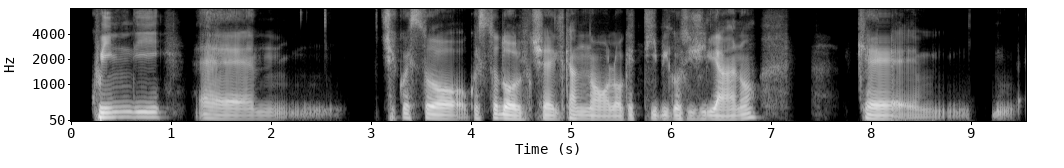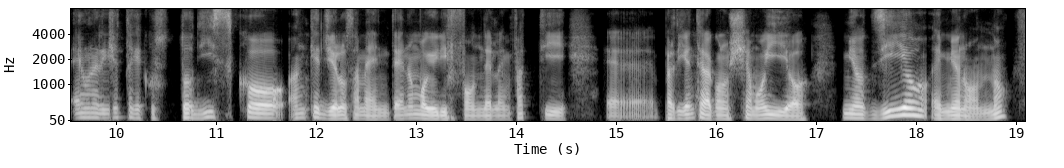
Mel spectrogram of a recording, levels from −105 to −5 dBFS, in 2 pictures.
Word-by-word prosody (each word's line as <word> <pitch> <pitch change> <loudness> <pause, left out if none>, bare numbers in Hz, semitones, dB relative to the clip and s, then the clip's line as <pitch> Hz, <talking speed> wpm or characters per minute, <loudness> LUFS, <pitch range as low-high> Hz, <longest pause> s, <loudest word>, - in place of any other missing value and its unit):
quindi, 130 0 0 0.3
ehm, 90 -3 -4 1.0
c'è - - -6
questo 95 -4 +2
questo 110 - -2
dolce, 90 -4 +4
il 85 -3 0
cannolo, 85 -4 0
che - - -5
è - - -17
tipico - - -3
siciliano, 90 +6 0 0.9
che, 90 -9 +1
mhmm, 65 +2 -14 0.6
mhmm, - - -13
è 115 - -8
una 120 0 -4
ricetta 120 +3 -7
che 110 -2 -6
custodisco 115 0 +1
anche 115 +4 -3
gelosamente, 90 -3 0
non 100 +3 -3
voglio 90 -3 +5
diffonderla; 85 -1 -2
infatti, 100 -1 -6 0.4
ehm, 80 -1 -8
praticamente 105 +3 0
la 95 - +6
conosciamo 95 +1 0
io, 90 -5 +2 0.3
mio 105 -5 +1
zio 160 - +5
e 90 - -1
mio 90 0 +3
nonno. 85 - 0
95 Hz, 115 wpm, -24 LUFS, 85-110 Hz, 1.0 s, la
